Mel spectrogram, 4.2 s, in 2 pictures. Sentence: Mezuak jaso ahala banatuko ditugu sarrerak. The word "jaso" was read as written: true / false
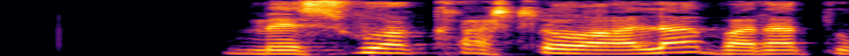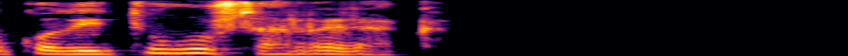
true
